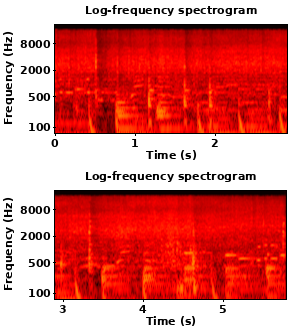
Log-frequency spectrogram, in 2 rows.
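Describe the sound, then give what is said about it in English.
Food sautés in a pan with a steady, continuous sizzle, broken by many regular stirring scrapes in an even rhythm. There is no talking. “We're gonna let this saute for about 4 to 5 minutes.”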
